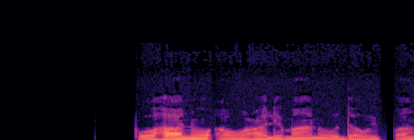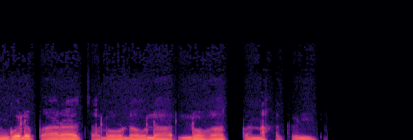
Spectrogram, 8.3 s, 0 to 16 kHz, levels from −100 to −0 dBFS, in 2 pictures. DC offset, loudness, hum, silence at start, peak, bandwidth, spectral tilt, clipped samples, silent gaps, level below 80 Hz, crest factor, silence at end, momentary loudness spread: under 0.1%; -32 LUFS; none; 1.4 s; -10 dBFS; 5.2 kHz; -10 dB/octave; under 0.1%; 3.88-3.92 s, 6.42-6.57 s; -62 dBFS; 22 dB; 1 s; 13 LU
